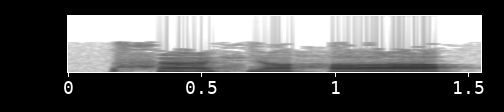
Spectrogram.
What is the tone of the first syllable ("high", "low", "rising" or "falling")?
falling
